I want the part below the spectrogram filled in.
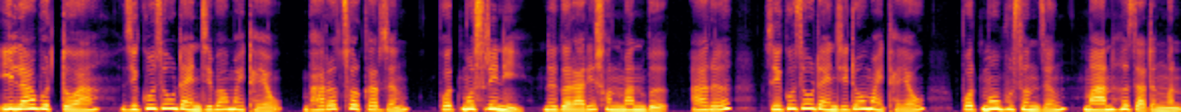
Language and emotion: Bodo, neutral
